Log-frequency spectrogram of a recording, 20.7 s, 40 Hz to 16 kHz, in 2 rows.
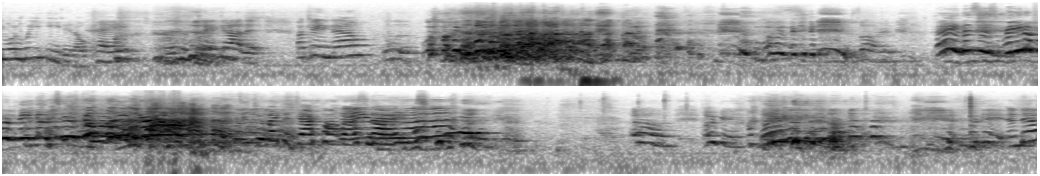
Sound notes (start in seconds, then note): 4.3 audience laughter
